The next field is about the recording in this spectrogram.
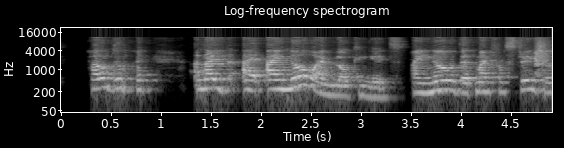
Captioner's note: laughs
